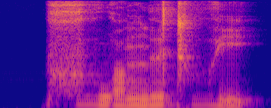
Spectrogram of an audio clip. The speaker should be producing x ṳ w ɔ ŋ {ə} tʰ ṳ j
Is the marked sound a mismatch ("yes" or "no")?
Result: yes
